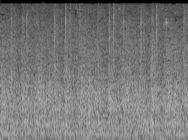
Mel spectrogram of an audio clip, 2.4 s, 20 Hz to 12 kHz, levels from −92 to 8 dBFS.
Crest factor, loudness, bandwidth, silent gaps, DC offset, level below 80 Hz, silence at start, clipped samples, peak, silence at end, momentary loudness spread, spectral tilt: 16 dB; -22 LUFS; 11.5 kHz; none; under 0.1%; -40 dBFS; 0 s; under 0.1%; -6 dBFS; 0 s; 1 LU; -3 dB/octave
